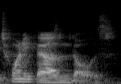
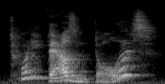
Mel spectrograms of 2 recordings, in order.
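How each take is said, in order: First: It is said in a calm, matter-of-fact tone. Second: It is said in a concerned, alarmed tone. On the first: The price is simply being stated. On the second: The price seems unreasonable.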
